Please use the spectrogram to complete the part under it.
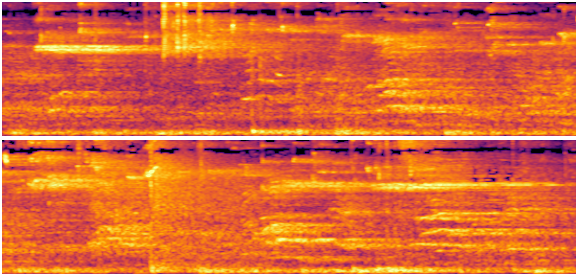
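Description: Young men and women call out and chatter across an echoing hall.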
